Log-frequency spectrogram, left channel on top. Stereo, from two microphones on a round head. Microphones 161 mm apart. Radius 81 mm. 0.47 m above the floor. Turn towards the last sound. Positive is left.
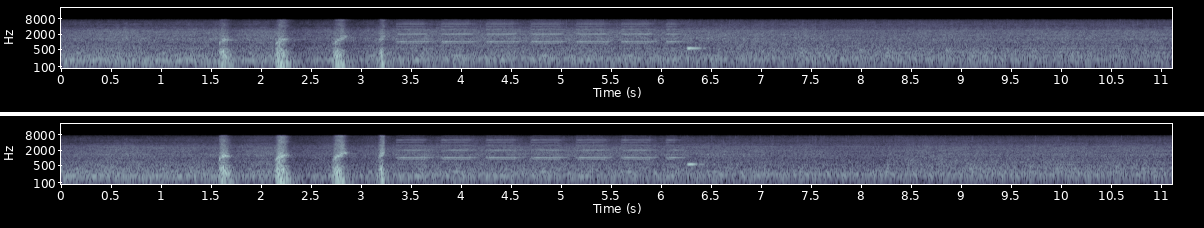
turn(degrees=5)  # may be behind; listen again after turning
